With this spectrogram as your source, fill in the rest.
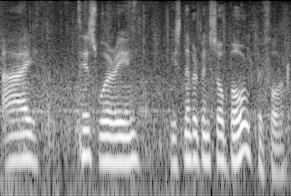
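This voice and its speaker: A man with a mid-range, slightly slow voice, close to everyday speech, acts in a dramatic video game as a genial but world-weary Viking king. He sounds troubled and wry, self-deprecating, with old-fashioned phrasing. Music plays behind him over a noisy background.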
